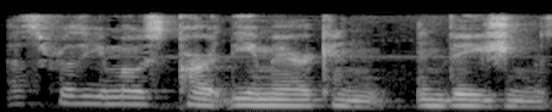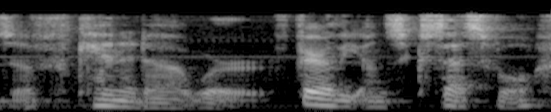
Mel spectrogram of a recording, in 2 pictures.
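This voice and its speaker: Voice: mid-range voice, breathy edge. A host narrating a history explainer in a casual way, with wry, joking asides. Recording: dull, muffled lo-fi recording.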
